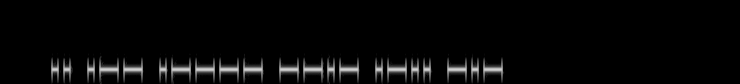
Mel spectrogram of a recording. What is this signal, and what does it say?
Morse code, heard as a keyed tone, about 20 wpm, 700 Hz. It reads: IW1QLK
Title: DXCC-100 Call Signs - 6 Characters - Repeated 2x - 20wpm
